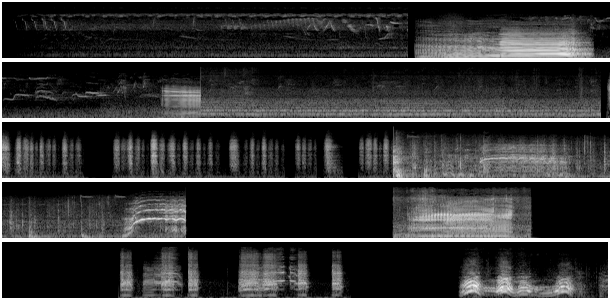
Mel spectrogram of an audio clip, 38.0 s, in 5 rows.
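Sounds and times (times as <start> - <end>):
cow mooing: 5.2 - 7.4, 9.6 - 10.2
horse whinnying: 21.1 - 22.3, 24.3 - 25.1.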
